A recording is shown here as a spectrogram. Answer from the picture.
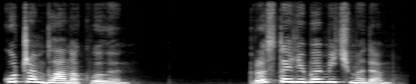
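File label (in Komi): кутшӧм бланок вылын прöстӧй али мичмӧдӧм, Komi, female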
